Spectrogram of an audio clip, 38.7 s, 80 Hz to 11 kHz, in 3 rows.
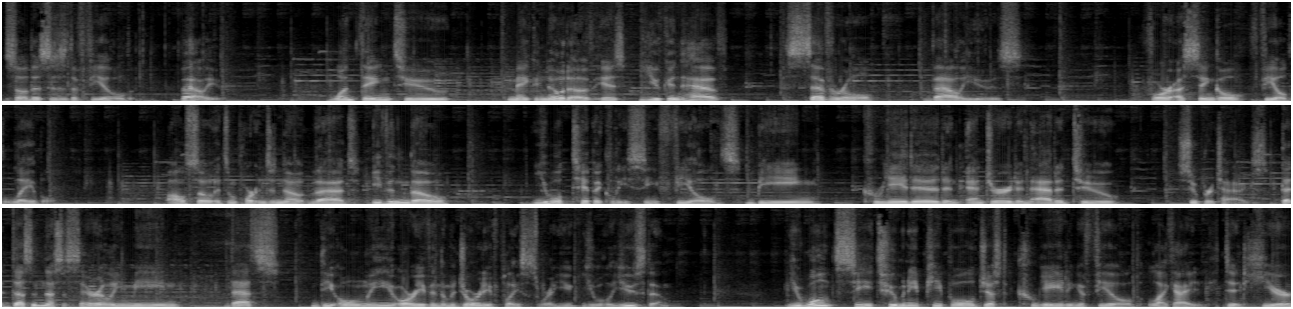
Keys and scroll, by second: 7.9 shift+s.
